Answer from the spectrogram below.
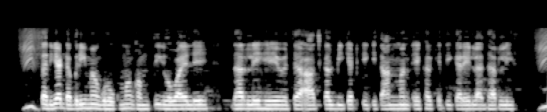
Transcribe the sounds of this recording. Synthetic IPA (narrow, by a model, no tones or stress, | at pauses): t̪əɾijaɖəbɾimẽɡʱoːkmãɡəmt̪iɦoaːele | d̪ʱɐɾleɦeːʋet̪ʰeaːd͡ʒkəlbiːkeʈkekɪsaːnməneːkʰəɾkʰeːt̪ikɐɾeːled̪ʱɐɾliːs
